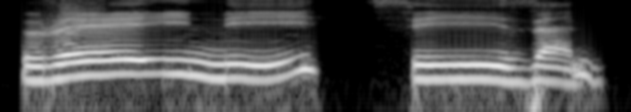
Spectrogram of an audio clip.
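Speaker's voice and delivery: "Rainy season" hugely stretched, RAAAI-NY SEEE-ZON; slow model pronunciation. Shown as a demonstration. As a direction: draw out each syllable of "Rainy season".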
